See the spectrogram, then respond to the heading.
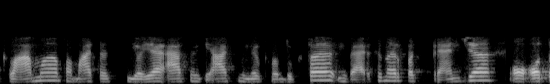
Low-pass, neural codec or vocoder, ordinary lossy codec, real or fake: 3.6 kHz; none; MP3, 32 kbps; real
